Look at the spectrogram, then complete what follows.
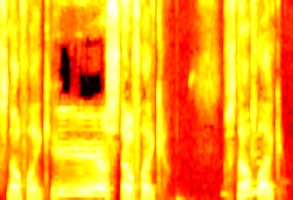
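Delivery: very high comic movie-character call. Doing a line from Ace Ventura about snowflakes: Ace Ventura voice. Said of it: "Like from Ace Ventura".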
